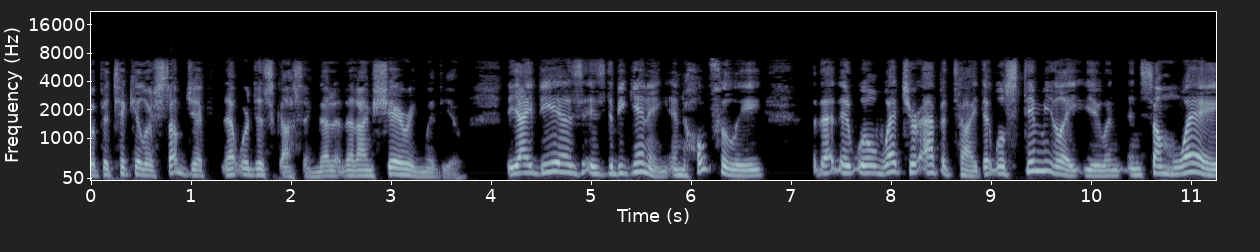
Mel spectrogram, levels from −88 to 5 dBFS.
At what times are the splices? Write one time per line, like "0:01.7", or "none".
0:01.2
